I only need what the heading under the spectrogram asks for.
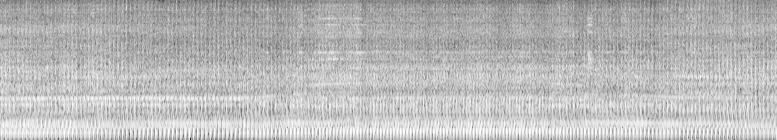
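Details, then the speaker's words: Small five-horsepower single-cylinder generator engine running on wood gas from a gasifier burning small branches and sticks, load just disconnected; holds steady, even drone with no misses, healthy. "I'm going to disconnect the load I want to hear the RPMs of the engine"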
